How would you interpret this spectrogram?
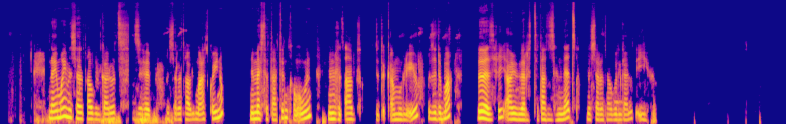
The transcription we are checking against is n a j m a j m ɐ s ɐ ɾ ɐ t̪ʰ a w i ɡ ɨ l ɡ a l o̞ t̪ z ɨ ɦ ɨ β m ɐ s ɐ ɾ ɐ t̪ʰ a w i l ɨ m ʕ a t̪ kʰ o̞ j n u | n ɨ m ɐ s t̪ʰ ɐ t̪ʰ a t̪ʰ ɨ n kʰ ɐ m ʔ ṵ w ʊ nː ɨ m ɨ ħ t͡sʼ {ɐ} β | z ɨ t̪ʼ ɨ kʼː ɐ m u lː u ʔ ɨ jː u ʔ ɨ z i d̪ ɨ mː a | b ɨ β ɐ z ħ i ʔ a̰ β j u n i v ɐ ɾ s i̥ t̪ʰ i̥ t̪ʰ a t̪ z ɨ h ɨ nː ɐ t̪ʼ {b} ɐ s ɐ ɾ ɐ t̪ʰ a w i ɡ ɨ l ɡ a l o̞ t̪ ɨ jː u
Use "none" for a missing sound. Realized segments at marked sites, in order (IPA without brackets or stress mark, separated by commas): a, m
